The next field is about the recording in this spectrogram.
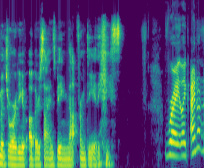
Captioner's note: chuckles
